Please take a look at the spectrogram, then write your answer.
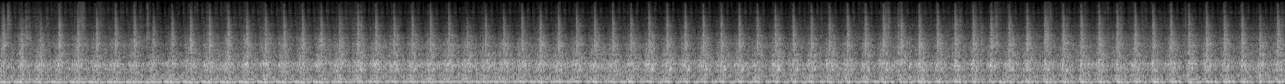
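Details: Bosch Classic 6 1200 Express washer hot-wired straight to the motor, top ballast removed, loaded with objects: heavy, regular banging about three times a second as the drum turns; spider broke and the loose drum bangs.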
